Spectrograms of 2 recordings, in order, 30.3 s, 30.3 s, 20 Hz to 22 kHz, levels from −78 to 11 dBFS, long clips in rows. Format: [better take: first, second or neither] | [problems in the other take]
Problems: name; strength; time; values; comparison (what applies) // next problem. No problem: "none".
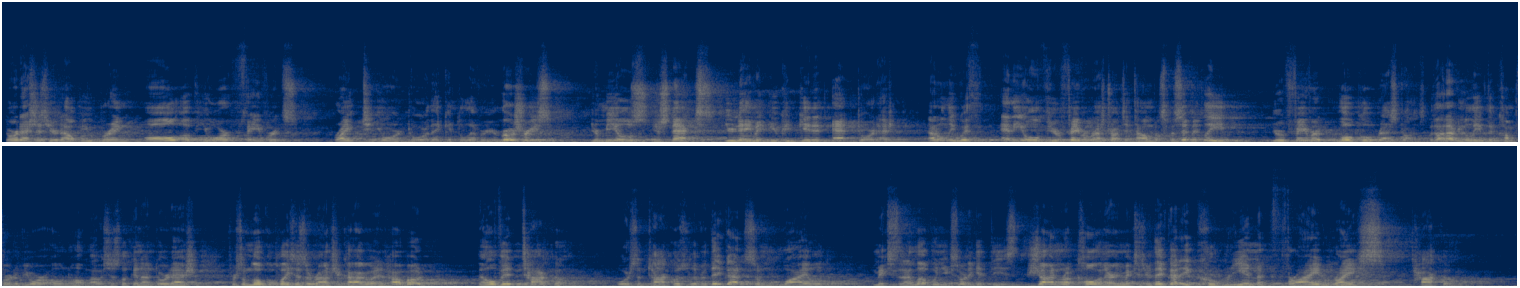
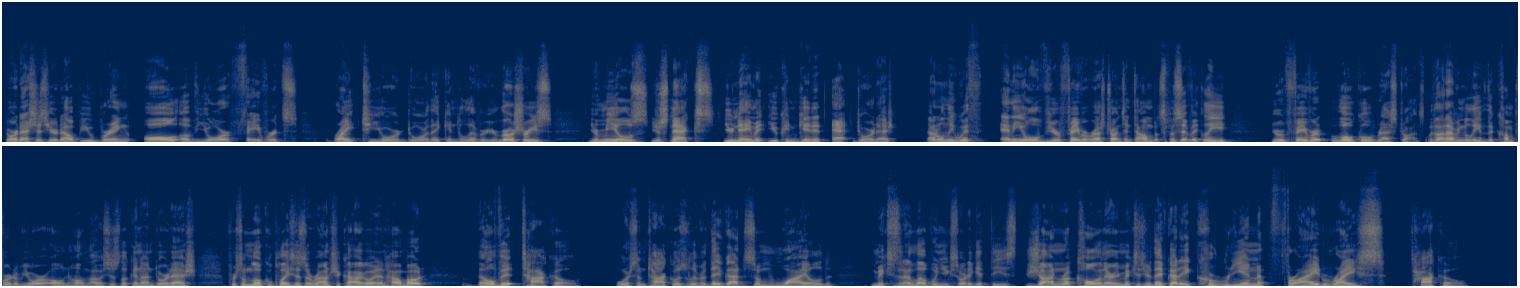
second | room echo; slight; dies away in 1.9 s // off-mic speech; somewhat distant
